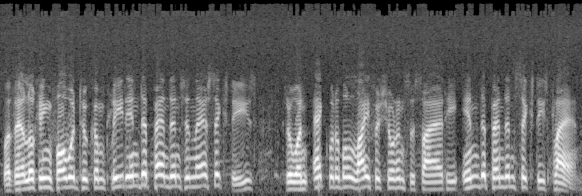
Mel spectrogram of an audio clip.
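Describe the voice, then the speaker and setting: A man's voice: high-pitched, brisk. A man announcing on 1940s radio in a formal, persuasive sales style. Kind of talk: 1940s radio sponsor pitch. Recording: muffled old radio recording.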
